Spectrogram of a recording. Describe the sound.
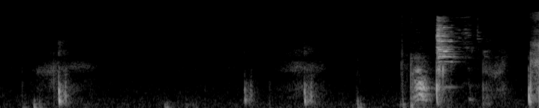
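Glass panes break in a video game: several soft, quiet clinks and thuds come first, then a louder burst of crunching, shattering glass near the end.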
